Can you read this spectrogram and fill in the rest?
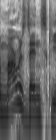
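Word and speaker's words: Maruzensky: Okay, so Maru Zenski is how you pronounce her name cuz I struggled when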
